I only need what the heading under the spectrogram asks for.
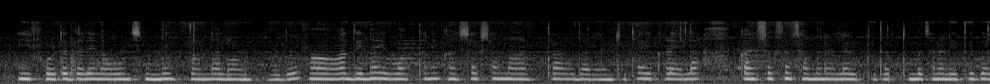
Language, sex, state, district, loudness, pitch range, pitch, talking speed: Kannada, female, Karnataka, Shimoga, -27 LUFS, 240-255 Hz, 245 Hz, 115 wpm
